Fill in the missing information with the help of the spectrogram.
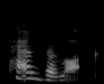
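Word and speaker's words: Panzerlok: is Panzer, and then that last bit is LOK. Lock. Panzer lock.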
